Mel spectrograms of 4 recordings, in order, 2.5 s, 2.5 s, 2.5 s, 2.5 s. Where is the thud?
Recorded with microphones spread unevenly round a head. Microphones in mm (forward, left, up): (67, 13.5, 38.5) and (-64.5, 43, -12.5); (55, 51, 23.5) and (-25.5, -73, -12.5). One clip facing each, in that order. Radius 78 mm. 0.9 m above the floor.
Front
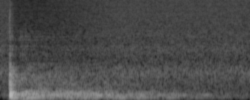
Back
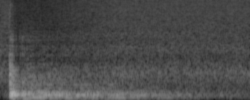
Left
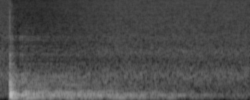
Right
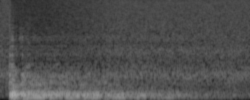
35° left, 5.5 m.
